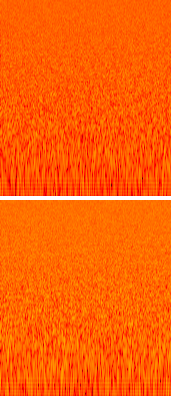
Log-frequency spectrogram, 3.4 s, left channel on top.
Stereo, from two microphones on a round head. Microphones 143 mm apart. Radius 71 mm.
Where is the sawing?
I don't hear sawing.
